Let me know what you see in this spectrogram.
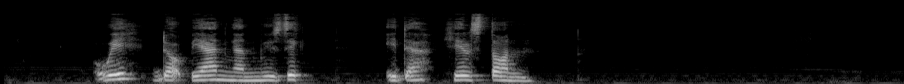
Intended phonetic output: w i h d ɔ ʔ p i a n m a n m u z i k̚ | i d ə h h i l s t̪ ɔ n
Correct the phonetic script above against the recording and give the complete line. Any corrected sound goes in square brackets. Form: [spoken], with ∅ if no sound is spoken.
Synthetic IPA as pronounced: w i h d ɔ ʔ p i a n [ŋ] a n m u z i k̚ | i d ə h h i l s t̪ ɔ n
